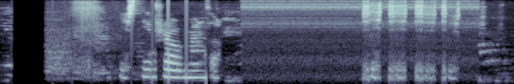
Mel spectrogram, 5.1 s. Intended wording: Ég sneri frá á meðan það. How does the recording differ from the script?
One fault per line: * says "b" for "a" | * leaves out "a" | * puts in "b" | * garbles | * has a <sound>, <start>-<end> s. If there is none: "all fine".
* has a laugh, 3.6-4.6 s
